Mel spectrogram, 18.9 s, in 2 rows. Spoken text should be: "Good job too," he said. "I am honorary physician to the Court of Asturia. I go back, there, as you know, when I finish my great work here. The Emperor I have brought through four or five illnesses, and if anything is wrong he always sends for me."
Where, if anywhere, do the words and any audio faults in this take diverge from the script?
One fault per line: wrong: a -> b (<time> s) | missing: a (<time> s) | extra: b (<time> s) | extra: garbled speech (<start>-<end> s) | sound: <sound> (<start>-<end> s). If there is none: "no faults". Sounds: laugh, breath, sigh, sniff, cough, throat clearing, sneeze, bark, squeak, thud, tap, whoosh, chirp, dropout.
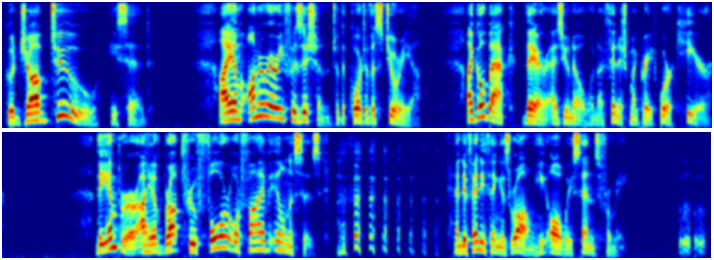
sound: laugh (13.9-15.3 s)
sound: laugh (18.5-18.9 s)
